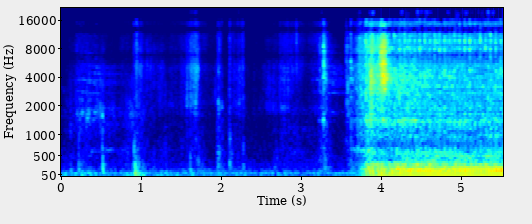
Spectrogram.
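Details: 1952 Johnson SeaHorse 10hp two-stroke outboard, free trash find revived without parts; clatter and handling, then fires into quick even buzzing run; runs good, though needs pull rope, O-rings, grip and small gas leak fix.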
